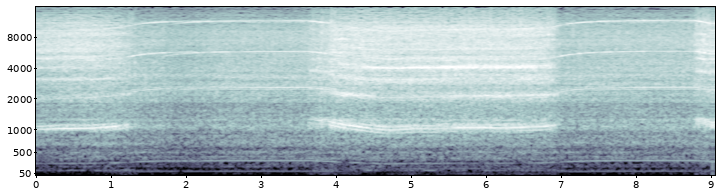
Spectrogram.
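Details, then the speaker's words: Normal motor under load: a Nirey KE280 belt knife sharpener with a knife drawn about 3 seconds per stroke under firm pressure gives a steady high whine that deepens slightly with each stroke but holds speed. "Listen to the noise of the motor. It is clearly under load but not slowing its rotation speed."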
